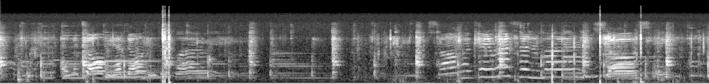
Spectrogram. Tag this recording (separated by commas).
Music, inside a small room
